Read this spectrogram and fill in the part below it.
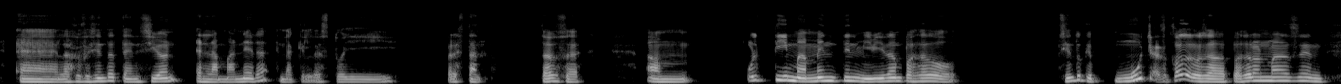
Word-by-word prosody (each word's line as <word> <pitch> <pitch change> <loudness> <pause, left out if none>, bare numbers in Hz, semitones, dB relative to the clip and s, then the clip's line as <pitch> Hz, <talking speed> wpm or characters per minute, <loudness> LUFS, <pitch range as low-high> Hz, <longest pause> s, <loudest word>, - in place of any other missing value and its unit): ah, 125 -2 +1
la 120 +1 -2
suficiente 135 +5 0
atención 140 +4 -1
en 130 -3 -1
la 115 -1 -1
manera 135 - -2
en - - -8
la 115 - -9
que - - -13
la - - -7
estoy 115 +2 -7 0.4
prestando, - - -6 0.5
¿sabes?, 135 +2 +2
o - - -8
sea, 120 -1 -5 0.6
am, 125 -1 -1 0.5
últimamente 175 -4 +4
en 165 -2 +3
mi 135 -2 +5
vida 140 +3 +4
han 155 0 +1
pasado, 145 -4 0 1.0
siento 160 +7 0
que 140 -7 -2 0.2
muchas 165 - +1
cosas, 215 +4 +1
o 145 -3 +4
sea, 130 -2 +3
pasaron 165 +6 +3
más 170 -1 +1
en 150 -6 -1
140 Hz, 145 wpm, -25 LUFS, 125-165 Hz, 1.0 s, mi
